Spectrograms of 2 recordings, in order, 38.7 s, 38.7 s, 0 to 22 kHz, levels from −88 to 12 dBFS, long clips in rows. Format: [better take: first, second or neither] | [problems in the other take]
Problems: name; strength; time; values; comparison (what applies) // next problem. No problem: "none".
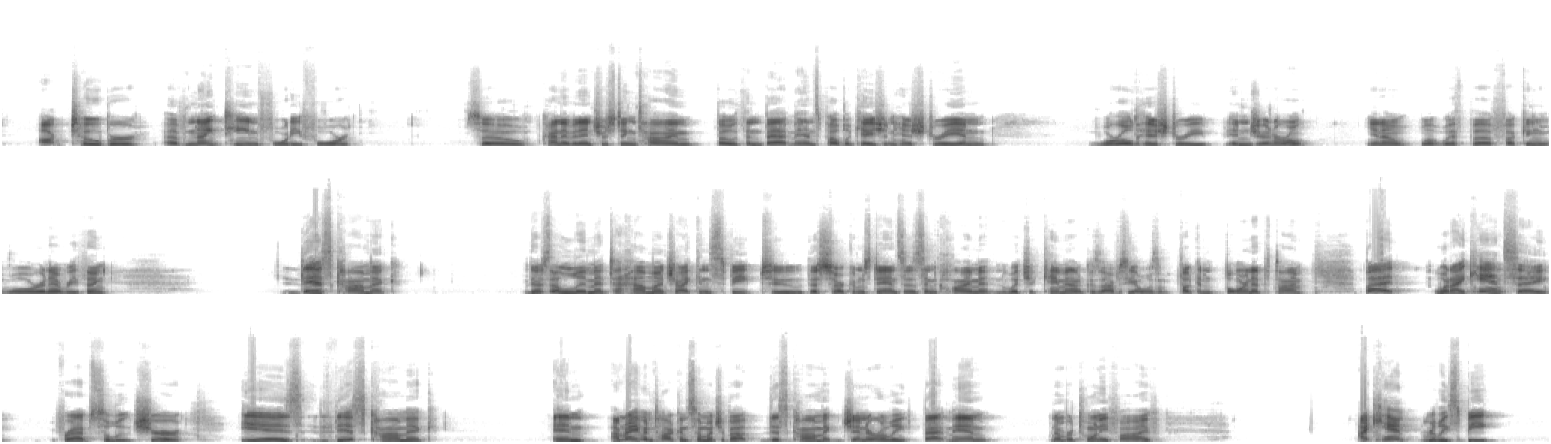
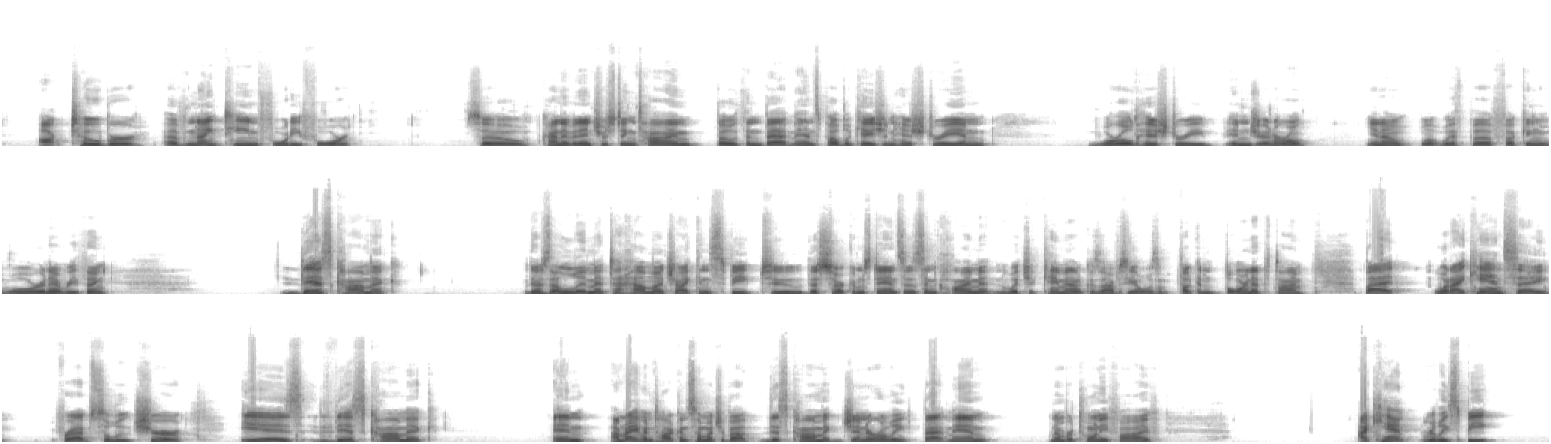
second | thin; somewhat; fading below 300 Hz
